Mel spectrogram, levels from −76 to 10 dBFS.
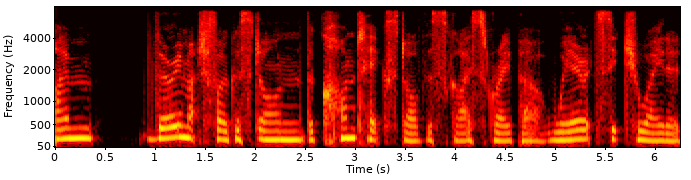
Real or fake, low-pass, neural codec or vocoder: real; 7.2 kHz; none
